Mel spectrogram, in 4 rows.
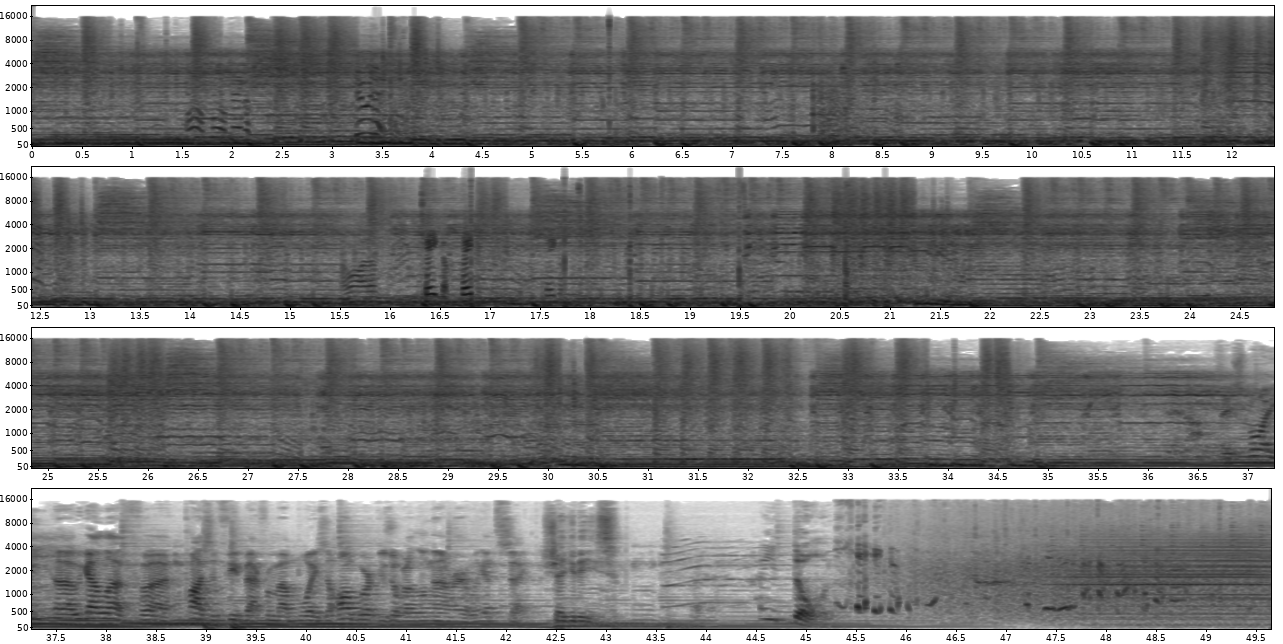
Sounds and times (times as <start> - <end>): Punk rock: 0.0 - 36.0.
